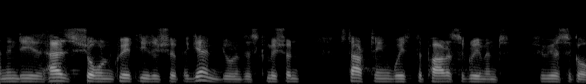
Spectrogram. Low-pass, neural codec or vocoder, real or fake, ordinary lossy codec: 5.4 kHz; none; real; none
